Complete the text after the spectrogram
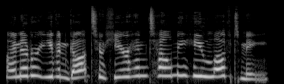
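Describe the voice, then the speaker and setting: A woman's voice: fairly high pitch, moderate pace, dry recording, studio quality, natural voice. A woman voicing a grieving young wife who pleads and breaks with emotion. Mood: tearful.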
